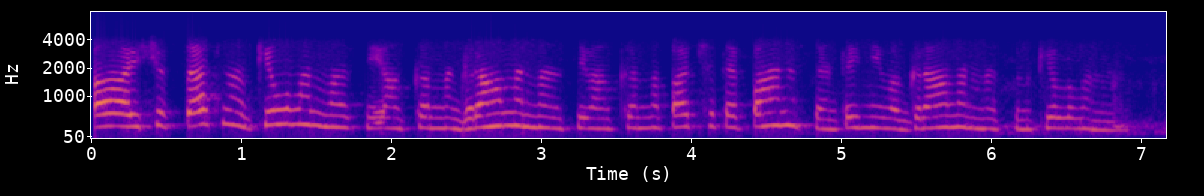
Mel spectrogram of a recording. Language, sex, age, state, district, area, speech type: Kashmiri, female, 30-45, Jammu and Kashmir, Budgam, rural, conversation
